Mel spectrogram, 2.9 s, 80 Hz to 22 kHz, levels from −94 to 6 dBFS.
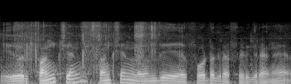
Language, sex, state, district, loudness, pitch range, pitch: Tamil, male, Tamil Nadu, Nilgiris, -19 LUFS, 105-130 Hz, 120 Hz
